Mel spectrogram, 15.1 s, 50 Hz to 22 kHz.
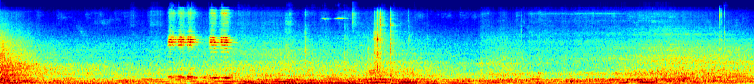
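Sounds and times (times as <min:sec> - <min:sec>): low traffic rumble: 0:00.0 - 0:15.0
vehicle horn toots: 0:03.4 - 0:04.8.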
